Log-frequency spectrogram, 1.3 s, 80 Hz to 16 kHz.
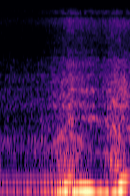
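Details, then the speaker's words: Ford Sierra Cosworth 2WD, warmed up, on its standard exhaust system: one quick throttle blip, with revs rising cleanly and dropping smoothly back to idle; lively and responsive with no tapping. "quite lively for a big principle i'm loving the standard exhaust system that i found"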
